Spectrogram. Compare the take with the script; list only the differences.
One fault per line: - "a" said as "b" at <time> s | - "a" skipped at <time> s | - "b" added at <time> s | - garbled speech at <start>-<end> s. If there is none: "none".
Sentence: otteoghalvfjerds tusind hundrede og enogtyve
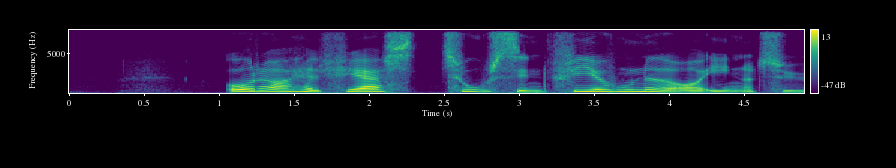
- "fire" added at 3.2 s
